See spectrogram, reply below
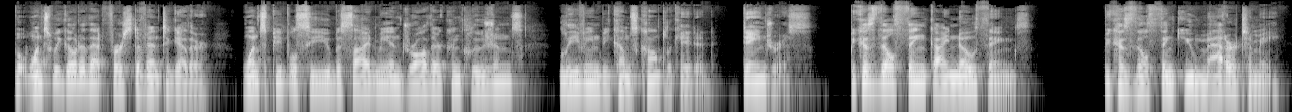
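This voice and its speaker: A man voicing a powerful, protective mafia boss in audiobook dialogue, measured and grave. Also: medium pitch, a little mellow, no room sound, clean studio sound. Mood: measured warning.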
